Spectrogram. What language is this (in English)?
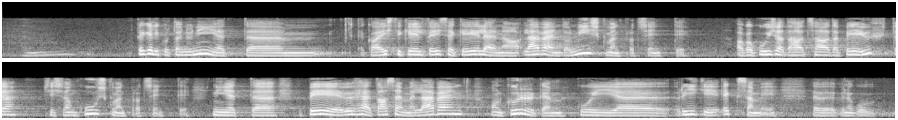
Estonian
